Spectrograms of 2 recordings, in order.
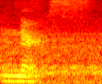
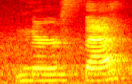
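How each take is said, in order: First: No extra vowel sound follows the word. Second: An extra vowel sound follows the word. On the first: The speaker calls it right. "he is very silent and he doesn't make a sound" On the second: The speaker calls it wrong. "You don't say nurse, eh, nurse, eh. That doesn't make sense"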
